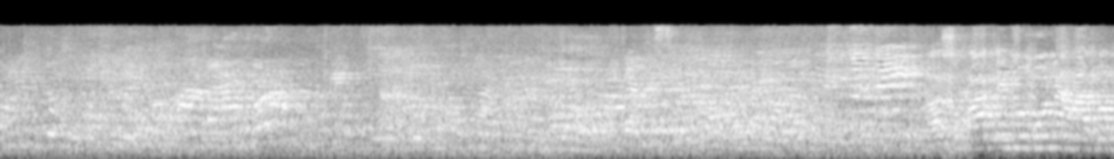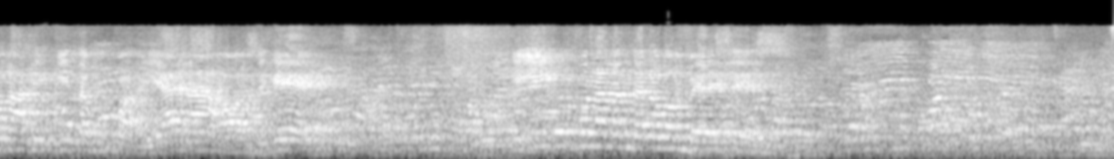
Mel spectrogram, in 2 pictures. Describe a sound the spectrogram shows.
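A crowd of children and adults chatter and call out in a large echoing hall.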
